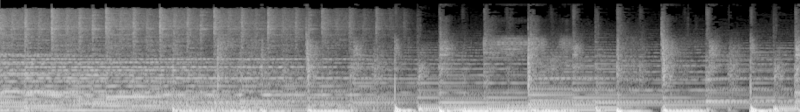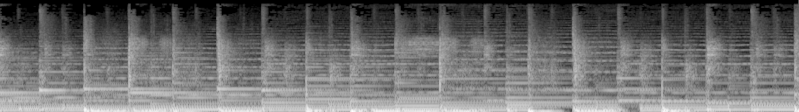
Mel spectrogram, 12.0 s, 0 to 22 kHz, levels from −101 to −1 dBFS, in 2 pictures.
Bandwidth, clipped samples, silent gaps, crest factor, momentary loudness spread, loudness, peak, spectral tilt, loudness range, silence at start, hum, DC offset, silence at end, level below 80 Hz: 16.5 kHz; under 0.1%; none; 16 dB; 4 LU; -19 LUFS; 0 dBFS; -5.5 dB/octave; 1 LU; 0 s; none; under 0.1%; 0 s; -18 dBFS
